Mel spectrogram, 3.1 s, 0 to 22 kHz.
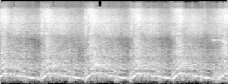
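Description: A Mazda 787B rotary race car engine played back from a video: repeated sharp, high-pitched revving sweeps climbing and dropping about five times in quick rhythm, loud and buzzy.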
